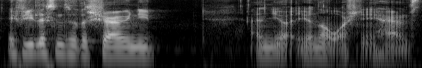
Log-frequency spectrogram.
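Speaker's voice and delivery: usual speaking voice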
